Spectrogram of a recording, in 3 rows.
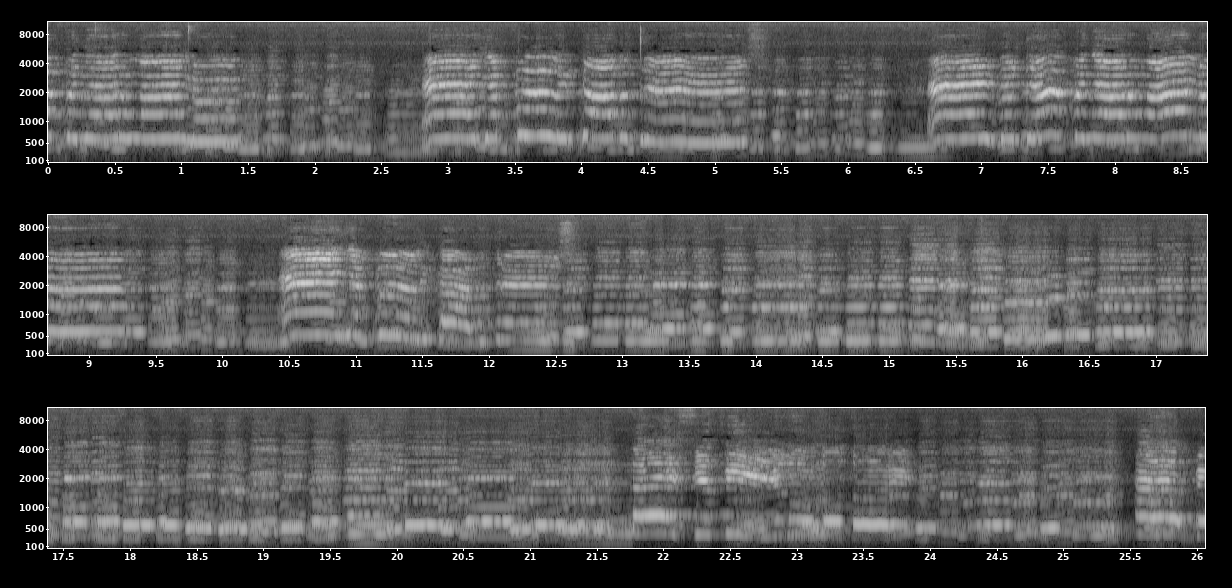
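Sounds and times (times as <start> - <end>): person singing: 0.0 - 6.0, 6.6 - 26.0
accordion playing folk tune: 0.0 - 26.0.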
